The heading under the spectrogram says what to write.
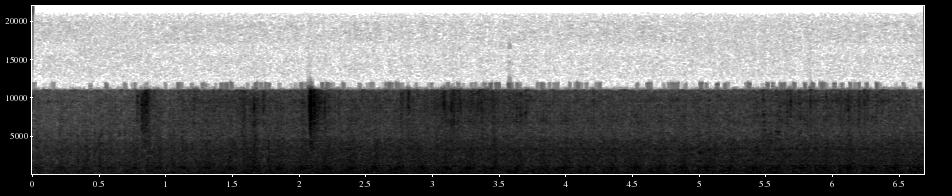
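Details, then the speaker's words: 1956 Studebaker Golden Hawk V8, manual clutch, first start after sitting with fuel added; deep steady idle, slightly lumpy but on all cylinders, no knocks; owner expects it needs more running, plans compression tests: normal idle. "She runs. That's about it."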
